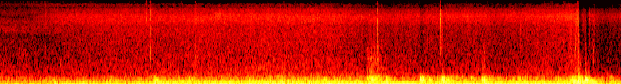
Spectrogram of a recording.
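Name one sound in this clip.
Water splashes and sloshes against a boat.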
